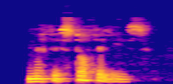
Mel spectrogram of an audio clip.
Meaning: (proper noun) The Devil to whom Faust sold his soul in the legend; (noun) A fiendish person, especially one who tricks someone into following a destructive or disastrous course of action; a tempter
- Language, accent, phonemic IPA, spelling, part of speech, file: English, Southern England, /ˌmɛ.fɪˈstɒ.fɪ.liːz/, Mephistopheles, proper noun / noun, LL-Q1860 (eng)-Mephistopheles.wav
